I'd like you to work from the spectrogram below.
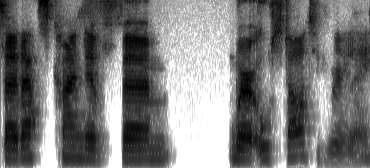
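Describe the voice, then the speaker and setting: A woman talks at a moderate pace in a London accent. The recording is very clean with a silent background and a dry, close sound with no echo. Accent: British (London). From Southeast London, England. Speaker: actress and film producer. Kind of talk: interview. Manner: halting, many fillers and repetitions.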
